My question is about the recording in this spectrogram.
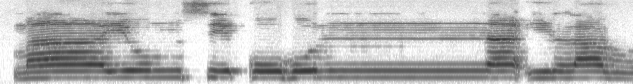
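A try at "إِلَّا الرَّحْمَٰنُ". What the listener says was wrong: Ayo, lamnya ada tasydid. Illar.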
